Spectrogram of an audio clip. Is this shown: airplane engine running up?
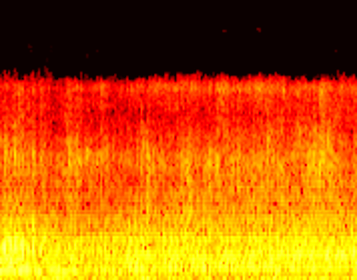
yes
